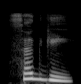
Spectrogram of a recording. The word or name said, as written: ಸಿಗ್ಗು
